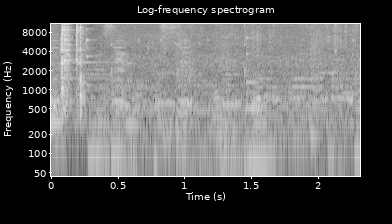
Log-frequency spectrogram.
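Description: Plates and cutlery clinking at a crowded dinner table, a quick cluster of sharp clinks at the start, over background music and chatter.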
